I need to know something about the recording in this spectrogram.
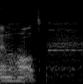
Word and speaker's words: Imholt: Central Standard Time, Rekieta and his wife, and April Imholt, as I've discovered his name is pronounced Imholt, were arrested for 2 different charges.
